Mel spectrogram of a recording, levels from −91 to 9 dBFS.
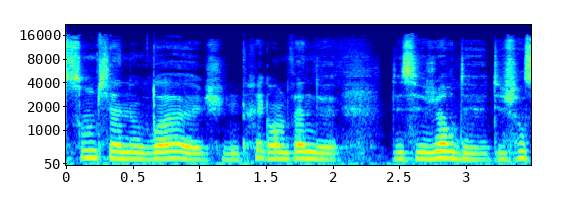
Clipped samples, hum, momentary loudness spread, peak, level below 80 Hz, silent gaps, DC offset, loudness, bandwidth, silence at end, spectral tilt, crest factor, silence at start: under 0.1%; none; 10 LU; -14 dBFS; -56 dBFS; none; under 0.1%; -29 LUFS; 17 kHz; 0 s; -4 dB/octave; 16 dB; 0 s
